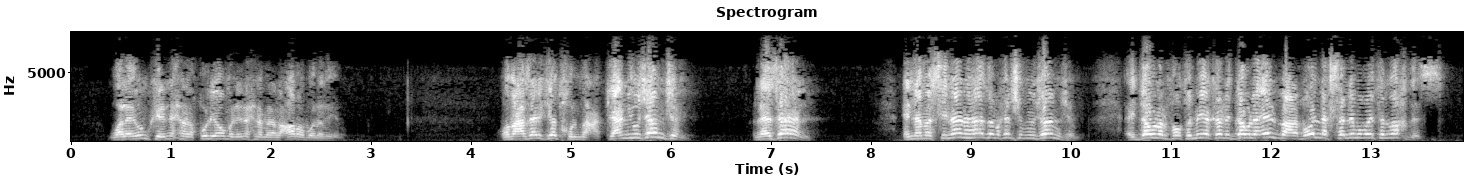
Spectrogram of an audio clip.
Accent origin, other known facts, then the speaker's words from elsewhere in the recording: Egypt; المثل الدارج عندنا في مصر يقول لك غرق في شبر مية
